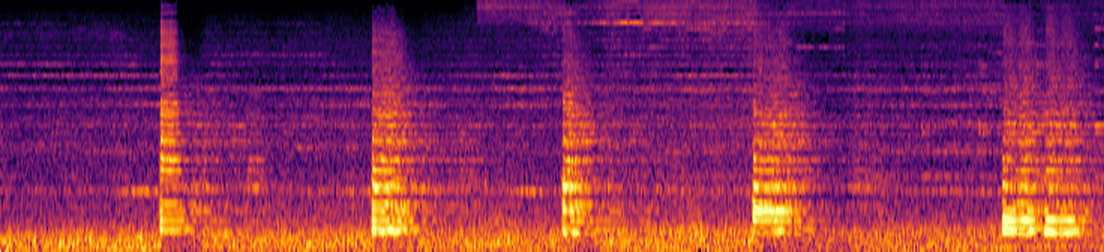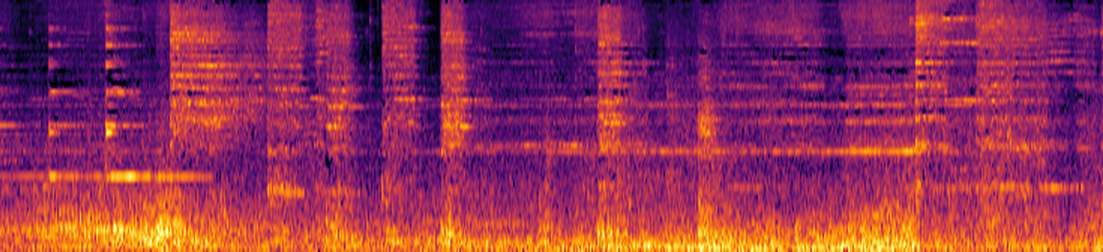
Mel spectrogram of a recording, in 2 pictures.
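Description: Diesel freight locomotive sounding its horn in five blasts for a grade crossing, the last the longest, then passing close by with its engine running and the freight cars rolling and clanking over the rails, wheels squealing.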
